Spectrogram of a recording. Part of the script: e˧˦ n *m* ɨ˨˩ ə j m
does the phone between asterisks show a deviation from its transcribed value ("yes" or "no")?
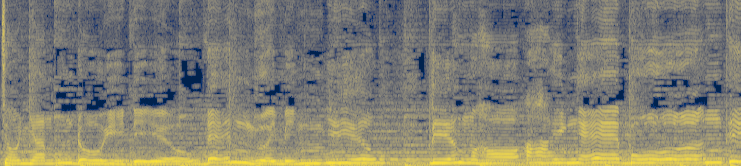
yes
